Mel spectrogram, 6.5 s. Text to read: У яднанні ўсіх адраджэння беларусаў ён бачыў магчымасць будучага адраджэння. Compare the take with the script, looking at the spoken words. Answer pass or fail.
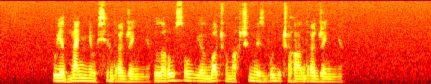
pass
